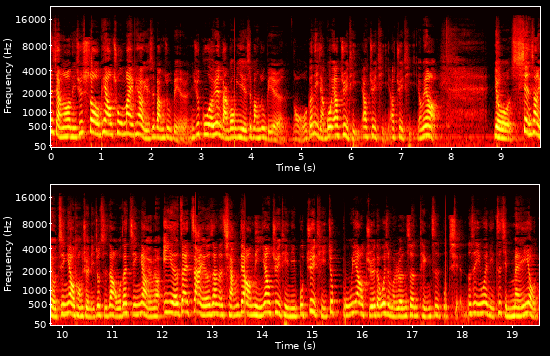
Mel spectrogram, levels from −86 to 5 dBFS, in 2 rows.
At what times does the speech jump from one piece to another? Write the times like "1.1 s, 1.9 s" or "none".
none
